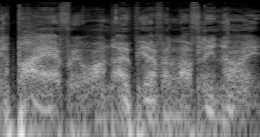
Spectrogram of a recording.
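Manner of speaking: odd, weird, soft ASMR-style voice. Signing off the podcast to listeners, saying goodbye in a weird asmr voice. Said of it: "or we could just do a weird A S M R".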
